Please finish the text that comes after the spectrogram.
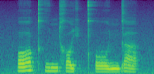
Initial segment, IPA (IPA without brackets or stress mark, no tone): ɒ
